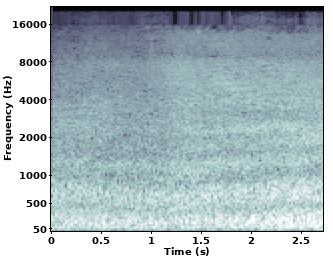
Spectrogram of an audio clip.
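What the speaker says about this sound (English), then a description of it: "There's a few waves today." Steady, loud roar of ocean waves breaking on a beach, a continuous wash of surf with wind buffeting the microphone throughout.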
